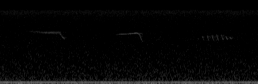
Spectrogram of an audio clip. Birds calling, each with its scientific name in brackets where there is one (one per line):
Eurasian Skylark (Alauda arvensis)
